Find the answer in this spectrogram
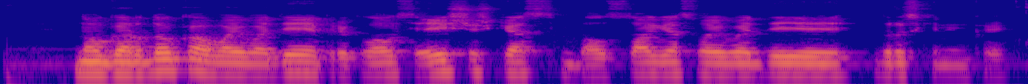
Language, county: Lithuanian, Telšiai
